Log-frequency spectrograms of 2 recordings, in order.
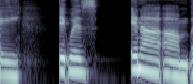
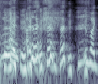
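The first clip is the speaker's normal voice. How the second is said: laughing; 9 semitones higher, 7 dB louder than usual. Real, not acted. Cracks up at the punchline.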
